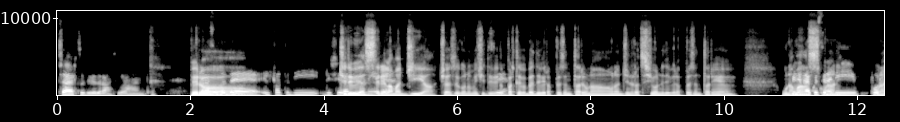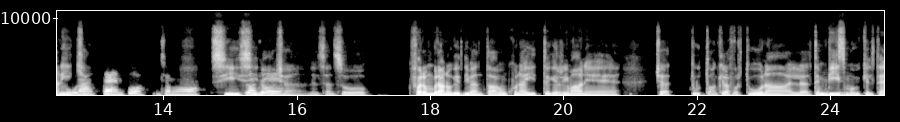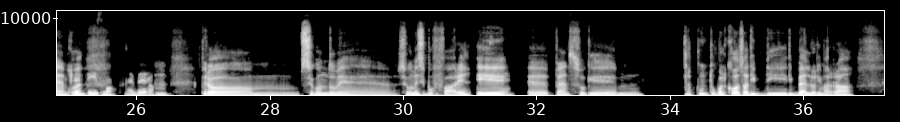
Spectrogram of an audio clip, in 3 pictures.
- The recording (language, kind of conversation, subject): Italian, unstructured, Perché alcune canzoni diventano inni generazionali?
- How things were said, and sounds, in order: "cioè" said as "ceh"; "cioè" said as "ceh"; tapping; "cioè" said as "ceh"; other background noise; drawn out: "me"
